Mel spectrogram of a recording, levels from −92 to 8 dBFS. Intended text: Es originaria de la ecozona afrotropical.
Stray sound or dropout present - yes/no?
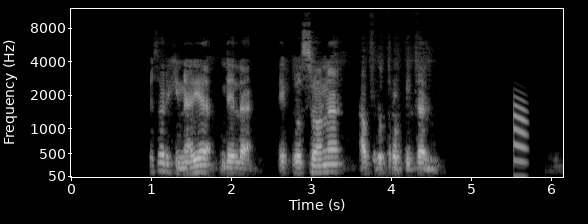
yes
